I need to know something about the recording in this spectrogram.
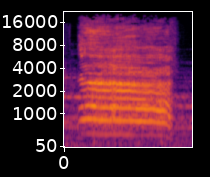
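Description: A loud, sustained scream rings out close by for over a second, held at a steady pitch before sliding down and cutting off abruptly, with no talking around it.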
